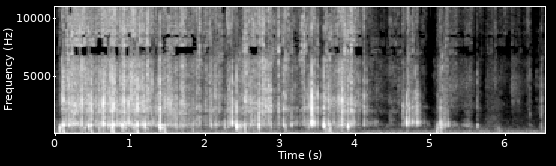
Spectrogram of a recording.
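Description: Small folded paper slips rustling and clicking against the sides of a clear plastic tub as a hand stirs through them. This goes on densely for about four seconds, then thins to a few scattered crinkles as one slip is picked out.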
